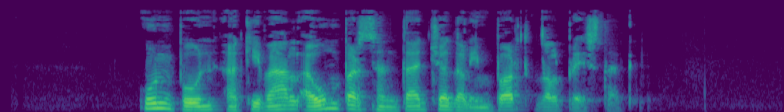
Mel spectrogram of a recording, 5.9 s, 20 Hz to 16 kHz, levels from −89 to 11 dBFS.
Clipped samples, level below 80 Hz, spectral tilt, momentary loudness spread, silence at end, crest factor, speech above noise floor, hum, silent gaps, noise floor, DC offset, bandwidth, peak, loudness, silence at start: under 0.1%; -60 dBFS; -5.5 dB/octave; 11 LU; 1.25 s; 20 dB; 54 dB; none; none; -75 dBFS; under 0.1%; 11.5 kHz; -4 dBFS; -21 LUFS; 1.1 s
